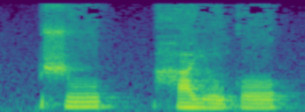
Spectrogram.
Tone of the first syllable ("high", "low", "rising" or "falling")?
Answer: high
